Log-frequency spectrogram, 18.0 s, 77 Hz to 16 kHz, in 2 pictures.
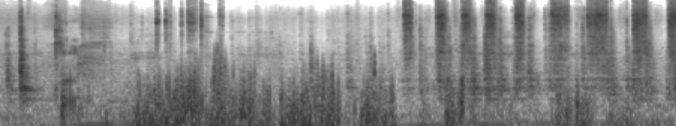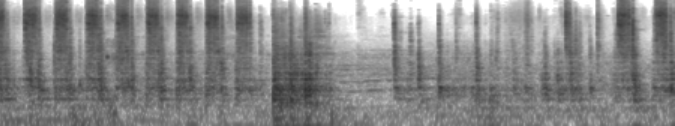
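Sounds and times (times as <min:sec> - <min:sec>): hand ratchet clicking: 0:05.3 - 0:12.6, 0:16.5 - 0:18.0.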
